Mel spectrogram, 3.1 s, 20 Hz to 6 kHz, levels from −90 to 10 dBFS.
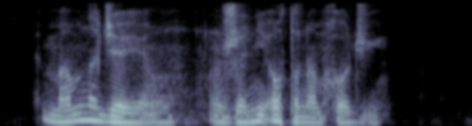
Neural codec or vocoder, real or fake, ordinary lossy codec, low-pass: none; real; MP3, 48 kbps; 5.4 kHz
